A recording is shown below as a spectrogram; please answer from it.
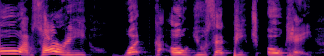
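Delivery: mock haughty attitude. Retelling what a rude waiter said: imitating a waiter's attitude. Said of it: "Like, attitude".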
